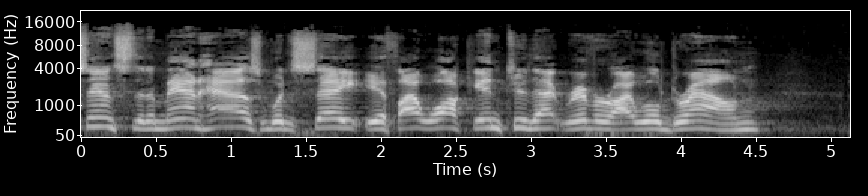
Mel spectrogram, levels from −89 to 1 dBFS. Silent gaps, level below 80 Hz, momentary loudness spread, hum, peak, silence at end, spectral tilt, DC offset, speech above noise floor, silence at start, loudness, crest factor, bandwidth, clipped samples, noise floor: none; -68 dBFS; 5 LU; none; -2 dBFS; 0.6 s; -1 dB/octave; under 0.1%; 39 dB; 0 s; -17 LUFS; 18 dB; 15 kHz; under 0.1%; -58 dBFS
